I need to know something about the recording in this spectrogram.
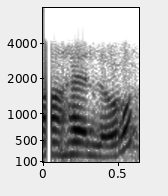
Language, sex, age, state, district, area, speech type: Maithili, male, 18-30, Bihar, Muzaffarpur, urban, conversation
